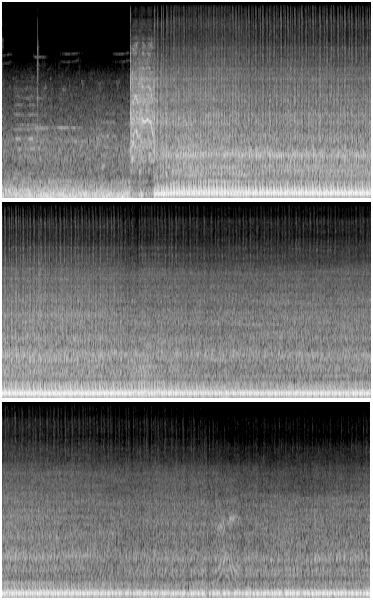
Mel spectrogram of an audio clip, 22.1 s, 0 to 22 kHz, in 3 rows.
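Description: A Ducati Panigale V2 Troy Bayliss edition motorcycle cranks and fires up after a quiet start, then settles into a loud, steady, close idle that holds to the end.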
